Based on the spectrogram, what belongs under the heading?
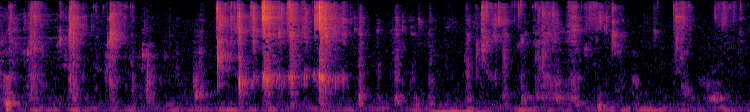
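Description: Close-up eating sounds: wet chewing and lip smacks, with a cluster of sharp crunching bites into a raw green chili about three to four seconds in.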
